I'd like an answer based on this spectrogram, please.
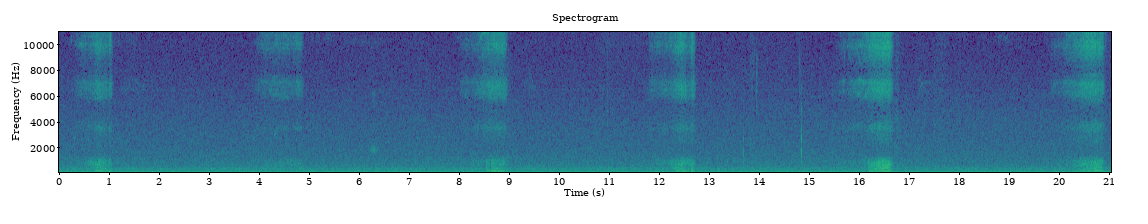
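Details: Sleeping puppy snoring, soft breathy snorts recurring roughly every four seconds over a steady low hum.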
